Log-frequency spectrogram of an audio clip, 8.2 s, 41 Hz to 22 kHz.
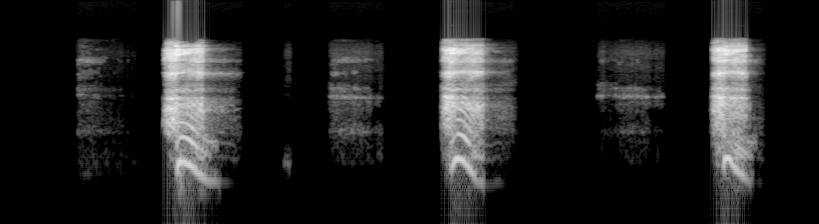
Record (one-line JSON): {"exhalation_length": "8.2 s", "exhalation_amplitude": 32768, "exhalation_signal_mean_std_ratio": 0.31, "survey_phase": "alpha (2021-03-01 to 2021-08-12)", "age": "65+", "gender": "Female", "wearing_mask": "No", "symptom_cough_any": true, "symptom_onset": "5 days", "smoker_status": "Never smoked", "respiratory_condition_asthma": true, "respiratory_condition_other": false, "recruitment_source": "Test and Trace", "submission_delay": "1 day", "covid_test_result": "Positive", "covid_test_method": "RT-qPCR"}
